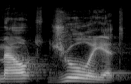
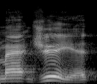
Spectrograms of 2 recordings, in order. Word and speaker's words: Mount Juliet: called Mount Juliet, Tennessee, which if you're from there, you know that I'm saying Mount Juliet, Tennessee, right? And if you grow up in Matt Juliet and you say, "Hi, I'm Barlay."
